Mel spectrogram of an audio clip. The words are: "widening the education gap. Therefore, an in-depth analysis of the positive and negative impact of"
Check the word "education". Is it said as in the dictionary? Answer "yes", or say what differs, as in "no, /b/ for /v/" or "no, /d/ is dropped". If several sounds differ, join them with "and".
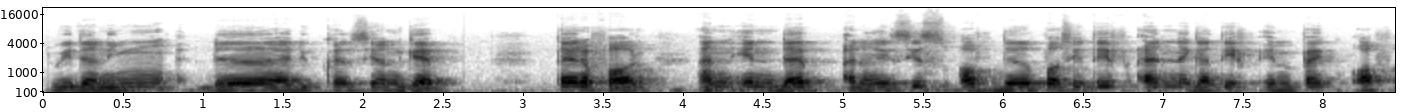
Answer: no, /s/ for /ʃ/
